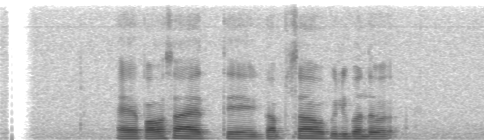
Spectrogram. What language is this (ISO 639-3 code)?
sin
